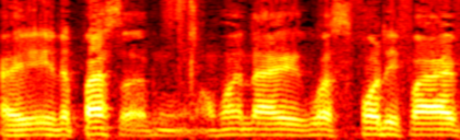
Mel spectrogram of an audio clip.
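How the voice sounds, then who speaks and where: A man with a Vietnamese accent speaks in a monotone, flat intonation. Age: 70s. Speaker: spiritual teacher. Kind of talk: lecture. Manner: halting.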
